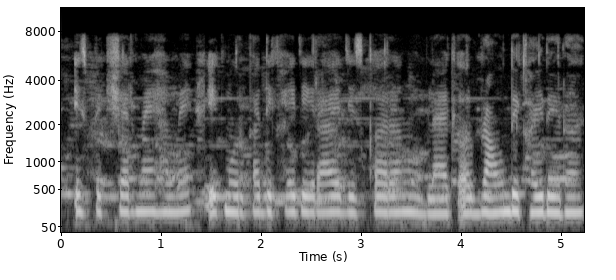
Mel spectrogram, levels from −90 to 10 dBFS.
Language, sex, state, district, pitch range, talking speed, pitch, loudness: Hindi, female, Bihar, East Champaran, 195-205 Hz, 215 wpm, 200 Hz, -17 LUFS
